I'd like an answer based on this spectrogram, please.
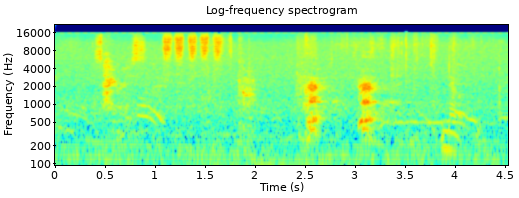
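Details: Afghan Hound called Ava at a picnic outdoors, giving two short, loud barks about half a second apart near the middle, amid quiet human voices and soft background sounds.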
